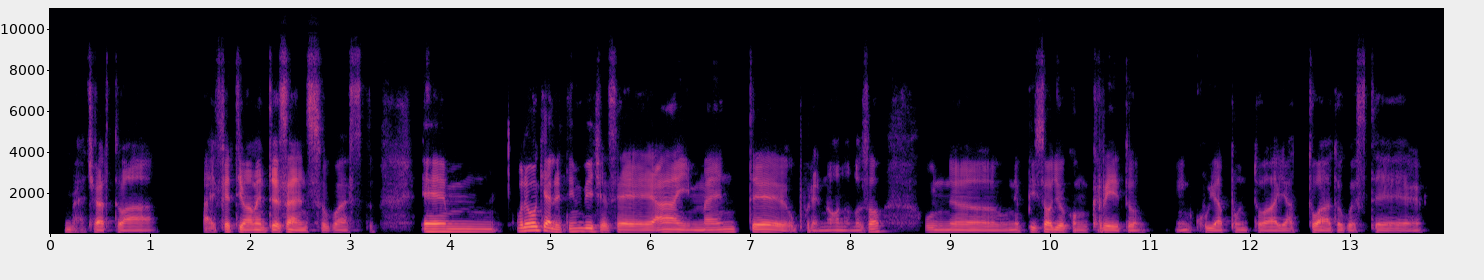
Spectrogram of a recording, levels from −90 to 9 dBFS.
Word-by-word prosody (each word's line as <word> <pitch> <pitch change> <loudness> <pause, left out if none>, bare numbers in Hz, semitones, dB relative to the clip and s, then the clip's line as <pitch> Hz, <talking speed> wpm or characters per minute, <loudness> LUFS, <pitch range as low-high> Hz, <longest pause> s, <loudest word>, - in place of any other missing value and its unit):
Beh - - -9
certo, - - 0
ha 90 0 -2 0.5
ha - - -2
effettivamente 100 -1 +3
senso 95 0 +2
queso. 95 -1 -7 0.4
Ehm, 120 -2 +3
volevo 170 +5 +7
chiederti 125 -9 +4
invece 135 -7 +1
se 95 0 +2
hai 105 +1 +3
in 95 0 -5
mente 110 +1 +1
oppure 85 - -7
no, 175 +1 -6
non 175 -1 -8
lo 175 - -6
so, 125 +2 -2 0.4
un 100 -1 -5
un 95 -1 -2
episodio 100 +1 0
concreto 90 -1 -3 0.3
in 95 - -8
cui 95 -1 -5
appunto, 90 0 -5
hai 85 0 -1
attuato 85 - -1
queste 85 -1 -6
95 Hz, 130 wpm, -28 LUFS, 90-115 Hz, 0.5 s, volevo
